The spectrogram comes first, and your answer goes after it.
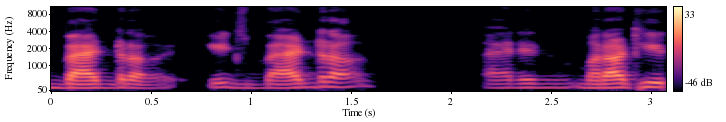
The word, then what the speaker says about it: Bandra: It's Bandra, and in Marathi it's called Vandre. So these are the two pronunciations that one can use. And in Hindi it's called Bandra, Marathi Vandre, and English Bandra.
